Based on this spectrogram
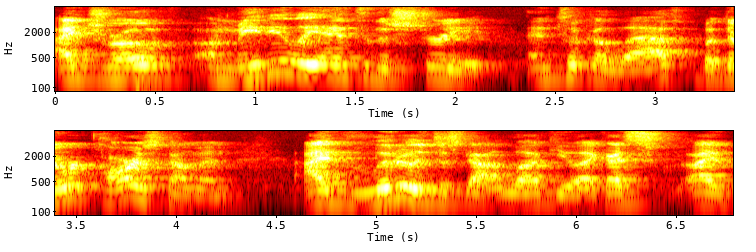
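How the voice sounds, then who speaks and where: There is noticeable background noise and audible room echo as a man talks at a fairly quick pace in a fairly high pitch. His tone is animated, with ordinary pitch variation. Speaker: podcast host. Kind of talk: casual chat. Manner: loud.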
